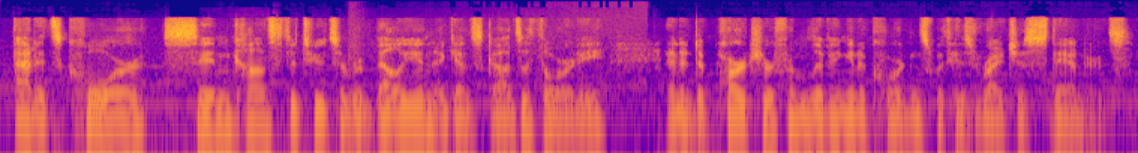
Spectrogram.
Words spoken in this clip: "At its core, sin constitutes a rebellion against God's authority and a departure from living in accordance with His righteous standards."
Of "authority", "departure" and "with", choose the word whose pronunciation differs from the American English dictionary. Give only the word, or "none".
none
